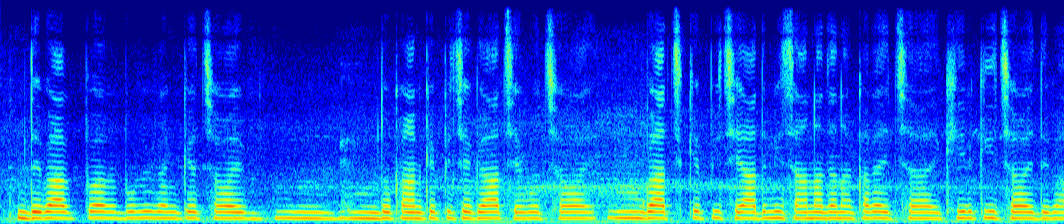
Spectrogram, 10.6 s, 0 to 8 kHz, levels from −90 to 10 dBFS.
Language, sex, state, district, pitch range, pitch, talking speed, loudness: Maithili, female, Bihar, Samastipur, 215-225 Hz, 220 Hz, 145 wpm, -19 LUFS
